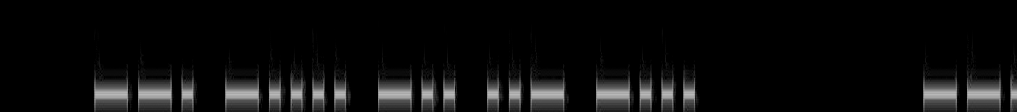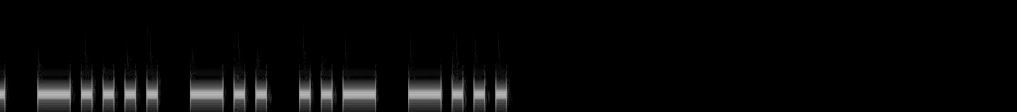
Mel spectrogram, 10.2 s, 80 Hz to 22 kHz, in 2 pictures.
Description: Morse code, heard as a keyed tone, about 22 wpm, 700 Hz. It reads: G6DUB G6DUB
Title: DXCC-100 Call Signs - 5 Characters - Repeated 2x - 22wpm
